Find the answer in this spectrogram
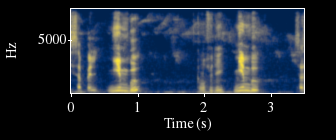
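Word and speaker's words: Ñemby: Niembe. Ça s'écrit Niembi, ça s'écrit Niembi, mais le Y en guarani, c'est dit E, qui veut dire eau.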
